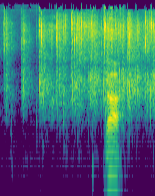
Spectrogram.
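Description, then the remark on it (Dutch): Scattered applause from a few older people in an audience, a few sparse claps rising briefly and fading, with a man's voice speaking over it. “Zijn een paar ouwen die nou klappen.”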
